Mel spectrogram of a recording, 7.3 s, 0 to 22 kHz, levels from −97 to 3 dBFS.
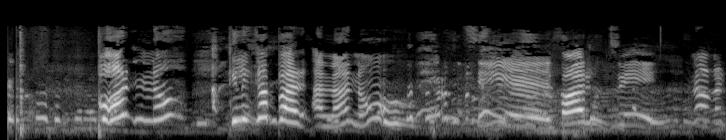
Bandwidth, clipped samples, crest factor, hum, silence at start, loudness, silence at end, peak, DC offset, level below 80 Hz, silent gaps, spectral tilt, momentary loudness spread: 11.5 kHz; under 0.1%; 20 dB; none; 0.05 s; -21 LUFS; 0.05 s; -4 dBFS; under 0.1%; -80 dBFS; none; -1.5 dB/octave; 18 LU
